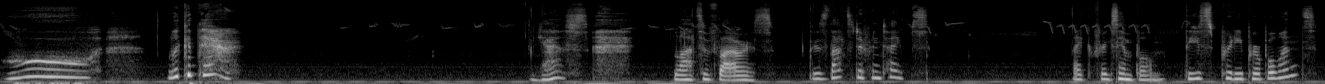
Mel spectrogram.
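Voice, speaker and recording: Woman acting as cheerful gentle young woods woman, soft giggly higher voice, takes her time, cosy roleplay audio. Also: animated, heavily acted. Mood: chatty, enthusiastic. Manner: soft-spoken, giggly, unhurried, sweet. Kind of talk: roleplay audio drama, intimate one-sided conversation.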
